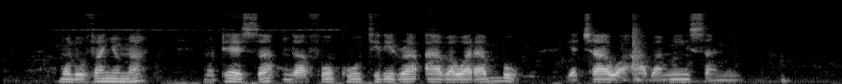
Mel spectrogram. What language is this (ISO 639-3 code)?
lug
